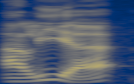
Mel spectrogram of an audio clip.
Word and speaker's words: Alea: Jadi saya sebutkan misalkan kalau ada nama alea dibacanya alia kan a le e-nya dua gitu ya.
